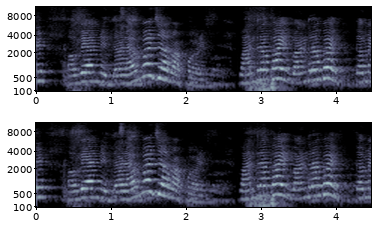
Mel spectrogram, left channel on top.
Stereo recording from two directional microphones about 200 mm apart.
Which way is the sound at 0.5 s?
15° left (ahead or behind).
